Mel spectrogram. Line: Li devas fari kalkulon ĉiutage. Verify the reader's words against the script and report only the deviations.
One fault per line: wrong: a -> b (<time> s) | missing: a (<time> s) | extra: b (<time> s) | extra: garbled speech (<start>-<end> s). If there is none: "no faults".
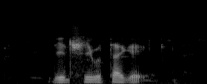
missing: devas fari kalkulon (0.7 s)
